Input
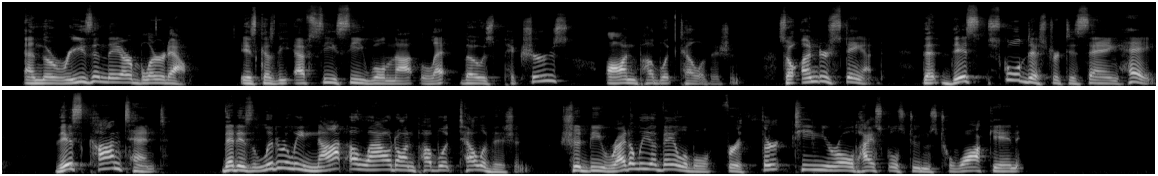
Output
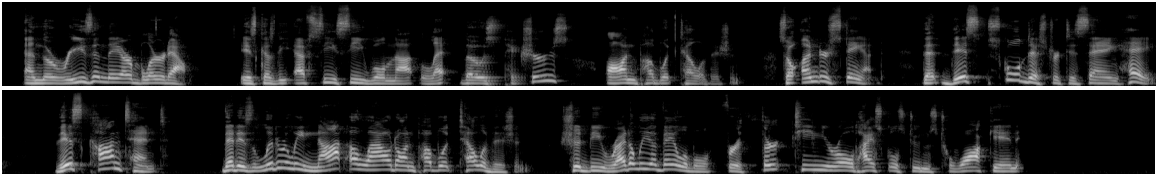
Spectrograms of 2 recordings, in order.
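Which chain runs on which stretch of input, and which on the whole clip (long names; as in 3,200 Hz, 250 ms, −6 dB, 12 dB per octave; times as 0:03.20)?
0:04.63–0:05.26: low-pass filter 10,000 Hz + flutter between parallel walls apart 5.3 metres, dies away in 0.26 s
whole clip: no processing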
